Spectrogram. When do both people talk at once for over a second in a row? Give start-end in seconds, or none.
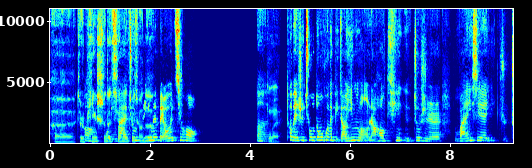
0.6-2.2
